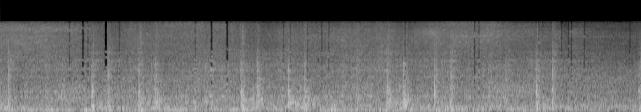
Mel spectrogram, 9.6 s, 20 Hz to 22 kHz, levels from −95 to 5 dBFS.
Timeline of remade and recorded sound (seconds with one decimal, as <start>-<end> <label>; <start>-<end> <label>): 0.0-2.5 recorded; 2.5-5.2 remade; 5.2-9.6 recorded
